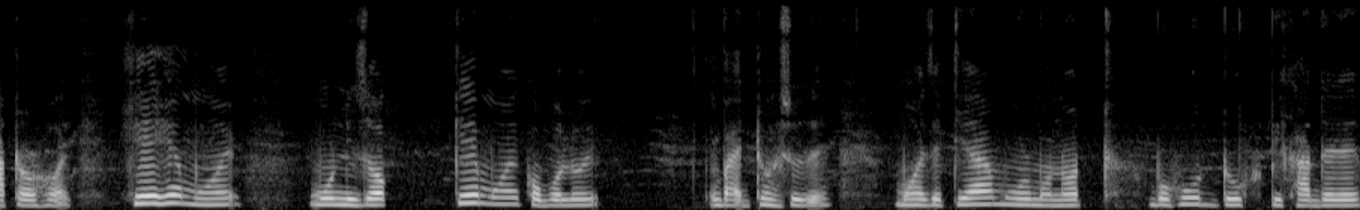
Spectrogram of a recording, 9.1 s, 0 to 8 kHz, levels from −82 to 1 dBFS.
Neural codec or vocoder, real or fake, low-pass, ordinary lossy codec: none; real; none; none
